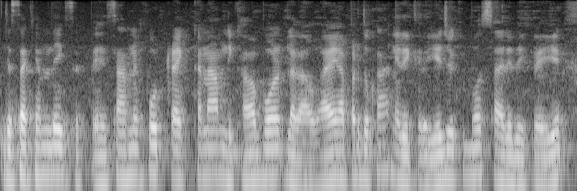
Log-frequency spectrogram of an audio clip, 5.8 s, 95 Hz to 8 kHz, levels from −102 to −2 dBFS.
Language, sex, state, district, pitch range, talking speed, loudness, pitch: Hindi, male, Uttar Pradesh, Varanasi, 110-130 Hz, 310 wpm, -21 LUFS, 125 Hz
